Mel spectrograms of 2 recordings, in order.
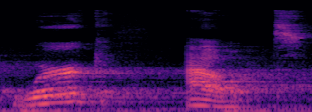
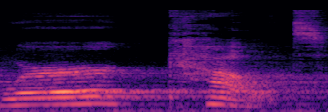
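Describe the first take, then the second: First: The two words are said separately. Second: The k sound links onto the next vowel.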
